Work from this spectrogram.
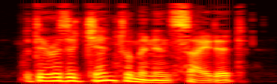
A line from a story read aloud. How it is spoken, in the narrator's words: I interrupted impatiently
